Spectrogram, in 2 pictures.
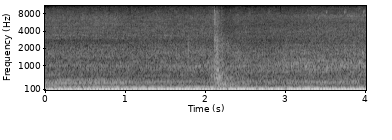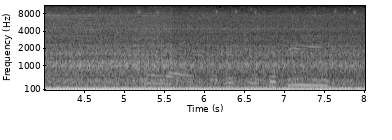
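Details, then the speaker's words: Chevrolet C10 V8 with Holley Sniper EFI, previously misfiring and backfiring, idling after ignition timing set (static, then 15° with timing gun) and EFI cleared; low steady burble, even beat, no stumble, normal idle. "And if I'm correct, shouldn't see any more stumble. Nailed it."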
